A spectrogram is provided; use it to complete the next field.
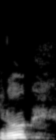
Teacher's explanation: را کو موٹا کرنا ہے، پیش کی وجہ سے واو ساکن سے پہلے پیش ہے، حروف مد واو ہے، ایک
